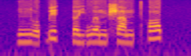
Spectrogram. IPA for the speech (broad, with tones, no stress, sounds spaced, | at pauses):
ɲ o˨˩˨ ɓ e˦˥ k̚ ʔ ə˨˩ j w ə˨˩ m ʂ a˨˩ m t̪ʰ ɔ˦˥ p̚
